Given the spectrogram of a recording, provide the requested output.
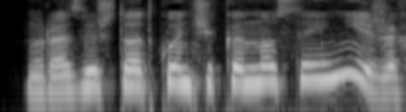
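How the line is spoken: Wry snort. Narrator (Russian): хмыкнул Де Пейн

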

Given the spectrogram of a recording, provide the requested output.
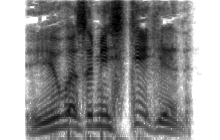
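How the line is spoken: Growled. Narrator (Russian): рыкнул Генка

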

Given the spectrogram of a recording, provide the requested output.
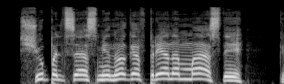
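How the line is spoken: Vendor shouting. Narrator (Russian): кричал разносчик

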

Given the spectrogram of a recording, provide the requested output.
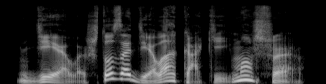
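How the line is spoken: Purring. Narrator (Russian): промурлыкал Анцибол

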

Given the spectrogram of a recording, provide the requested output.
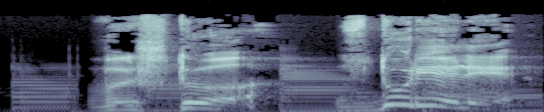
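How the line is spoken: Dazed hoarse croak. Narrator (Russian): Обеспамятив, прохрипел сержант

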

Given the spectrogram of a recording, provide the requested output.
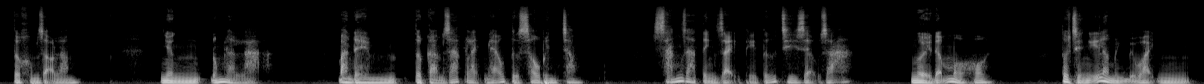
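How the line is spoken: Hesitant. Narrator (Vietnamese): Hùng ngập ngừng

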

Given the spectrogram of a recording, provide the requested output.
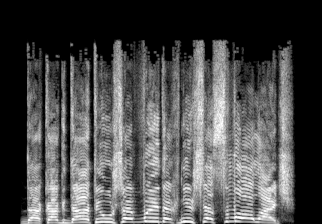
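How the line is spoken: Exhausted furious shout. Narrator (Russian): закричал мне воздушник спустя 2 часа

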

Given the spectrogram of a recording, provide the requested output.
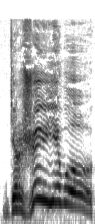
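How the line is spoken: Shouted from a boat. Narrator (Russian): крикнули из лодки

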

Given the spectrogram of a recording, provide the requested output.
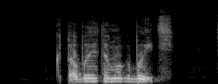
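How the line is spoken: Quiet question. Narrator (Russian): тихо спросил

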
